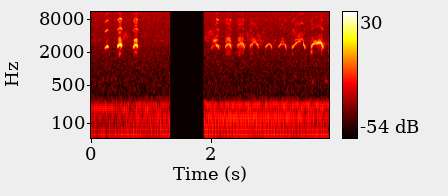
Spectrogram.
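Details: Ospreys at a nest in Charlo, Montana, recorded by a live nest camera on 20 August 2023 at 16:04; three sharp whistled chirps, a brief dropout, then a rapid run of about a dozen slurred whistles over a low steady hum.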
